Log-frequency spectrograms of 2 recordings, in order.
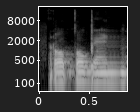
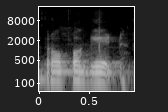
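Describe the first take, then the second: First: The word ends with an 'nt' sound. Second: The word ends with a plain 't' sound. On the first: The speaker calls it wrong. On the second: The speaker calls it right.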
